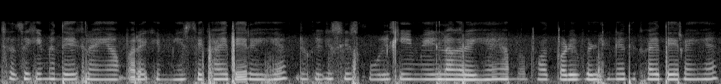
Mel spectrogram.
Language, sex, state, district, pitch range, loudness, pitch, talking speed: Hindi, female, Chhattisgarh, Rajnandgaon, 230-245 Hz, -20 LUFS, 235 Hz, 265 wpm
